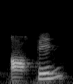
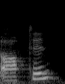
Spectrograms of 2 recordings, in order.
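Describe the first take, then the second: First: The T sound is silent. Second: The T sound is clearly pronounced. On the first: "But most people don't. in North America, people would say often" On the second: "I actually pronounce the T sound in it"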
